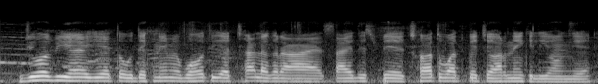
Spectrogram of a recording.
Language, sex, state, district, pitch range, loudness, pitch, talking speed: Hindi, female, Bihar, Araria, 140-160 Hz, -16 LUFS, 150 Hz, 210 wpm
